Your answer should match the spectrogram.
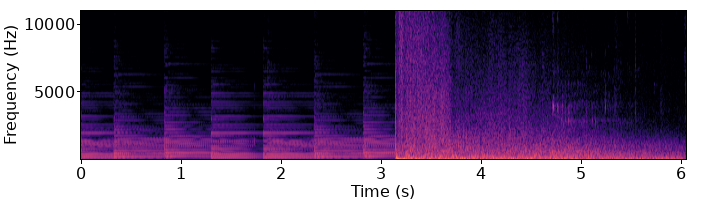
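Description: Six short, evenly spaced musical chords ring out, then one loud cannon boom bursts in and rolls on as a long, rumbling roar until the end.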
